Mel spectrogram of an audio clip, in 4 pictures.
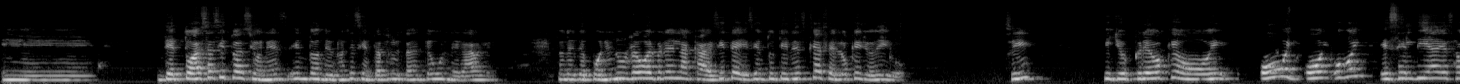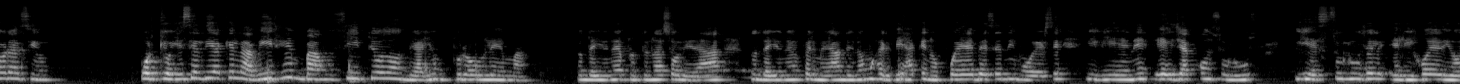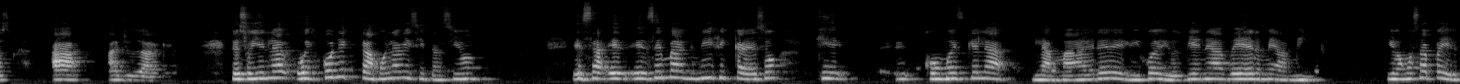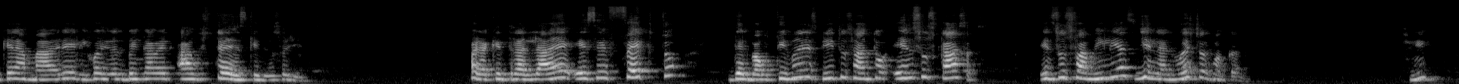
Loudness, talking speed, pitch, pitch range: -22 LUFS, 175 wpm, 250 Hz, 215-270 Hz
